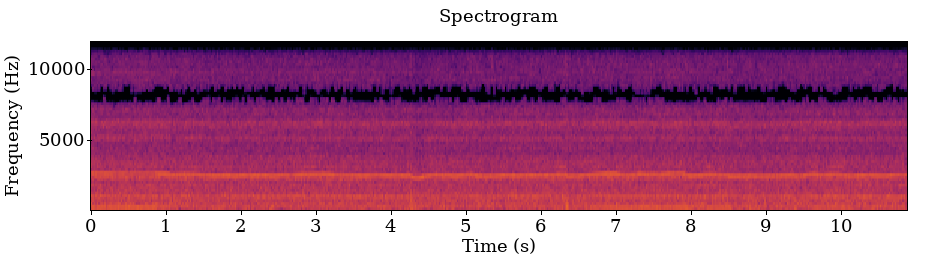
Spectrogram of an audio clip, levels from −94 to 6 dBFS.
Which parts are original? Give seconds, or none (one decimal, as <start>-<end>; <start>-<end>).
0.0-10.9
